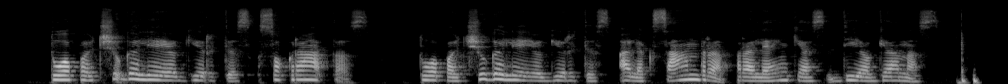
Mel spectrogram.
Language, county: Lithuanian, Klaipėda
